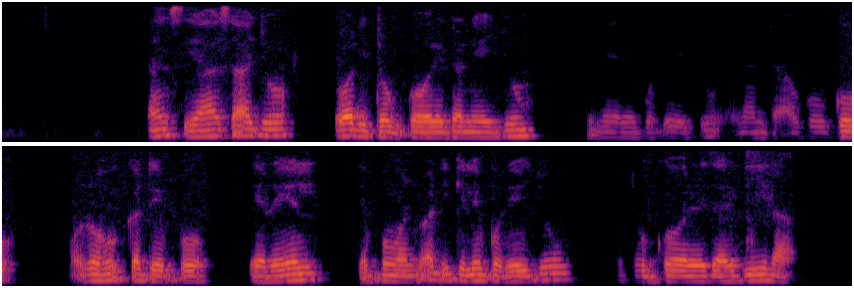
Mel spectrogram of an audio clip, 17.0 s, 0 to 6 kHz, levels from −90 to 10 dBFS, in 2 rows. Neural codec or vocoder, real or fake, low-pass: none; real; 5.4 kHz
